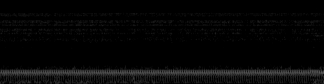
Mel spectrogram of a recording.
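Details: Steady droning motor hum with a constant buzzing tone from a Philips home nebulizer with a SideStream nebulizer, running during aerosol treatment while the user sits upright and breathes the mist through a mouthpiece or mask.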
